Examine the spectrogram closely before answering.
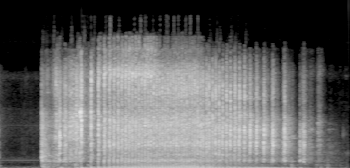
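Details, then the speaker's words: Home-built turbocharged lawn mower engine being started. Catches and runs rough and uneven in ragged bursts of about four a second; the gas ratio is not right, and a bigger carb or jet changes are suspected to be needed. "wow it kind of runs it sort of runs uh the gas I have to figure out how to get our gas ratio right our gas ratio is not right"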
